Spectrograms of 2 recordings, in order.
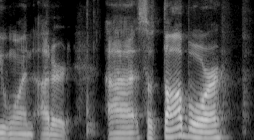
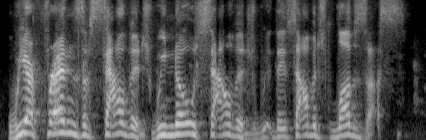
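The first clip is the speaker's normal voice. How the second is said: mighty high-pitched bellow from a huge throat; 8 semitones higher than usual. Thalbor rises from behind the bar and answers: Thalbor's mighty bellow. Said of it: "with his a, a mighty Athorian throat, he bellows and says".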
